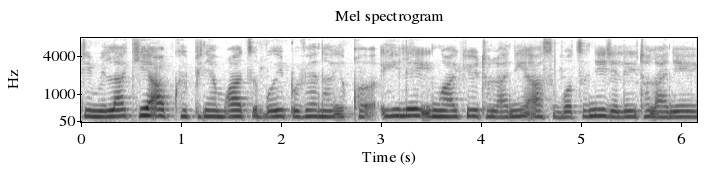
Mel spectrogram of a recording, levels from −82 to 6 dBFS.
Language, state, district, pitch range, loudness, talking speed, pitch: Sumi, Nagaland, Kohima, 205-220 Hz, -20 LUFS, 175 wpm, 215 Hz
